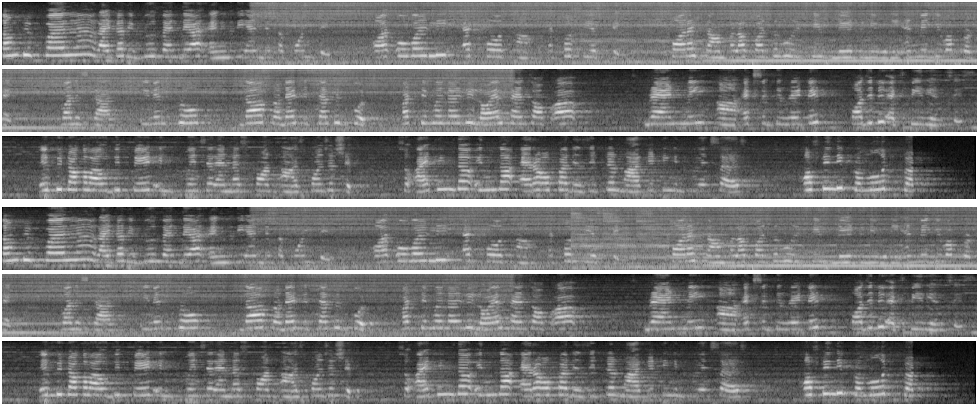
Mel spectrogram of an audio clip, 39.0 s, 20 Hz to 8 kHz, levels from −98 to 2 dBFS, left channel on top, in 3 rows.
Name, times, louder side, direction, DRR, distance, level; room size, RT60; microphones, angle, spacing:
voice 1, 0.0-4.4 5.0-7.0 7.5-8.2 8.9-13.1 13.8-14.5 14.8-15.6 16.2-17.9 18.3-20.7 21.6-23.9 24.3-25.8 26.5-30.7 31.4-35.8 36.7-38.2, left 1 dB, 10° left, 14 dB, 0.8 m, -22 dB
sound 1, 3.3-19.8, left 5 dB, 25° left, 1.2 m, -28 dB
sound 2, 7.6-14.5, right 1 dB, 85° right, 0.9 m, -31 dB
22.0 x 18.5 x 9.4 m, 1.2 s
head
